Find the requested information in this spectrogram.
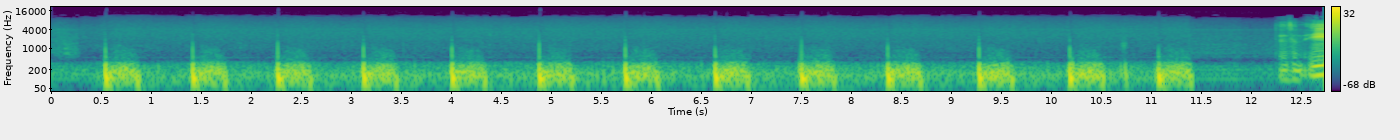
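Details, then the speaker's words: Young man with mitral valve prolapse, auscultation at the apex: regular ~69/min, loud blowing, nearly holosystolic murmur with a small gap after the first heart sound. Possible slight systolic thrill. Mitral regurgitation. "heard um mitro pan systolic murma which is nearly holos systolic I it nearly goes right through assistly but there is a small gap between the first heart sound and the onset of the murmur"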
